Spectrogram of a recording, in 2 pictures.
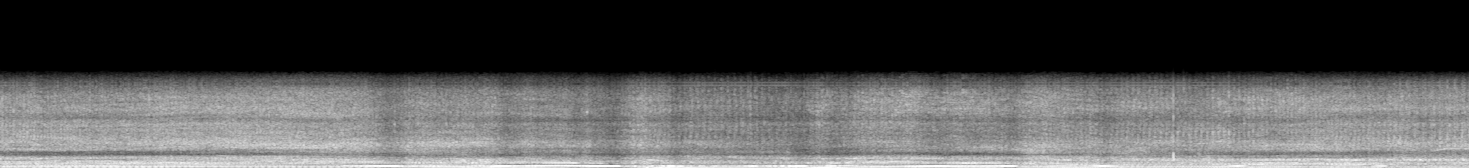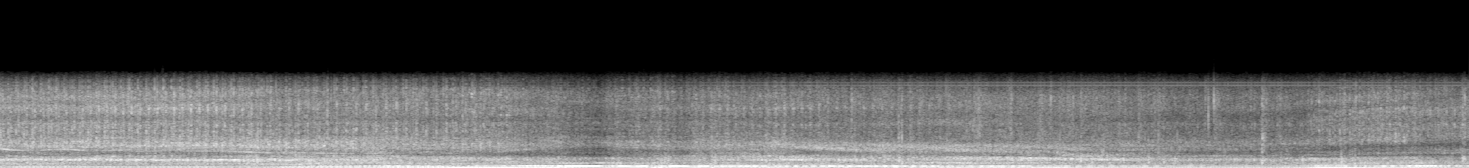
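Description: Lada car engine revving up and down again and again, about five rises and falls, as the car is driven through mud, then running at a steadier, lower pitch.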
